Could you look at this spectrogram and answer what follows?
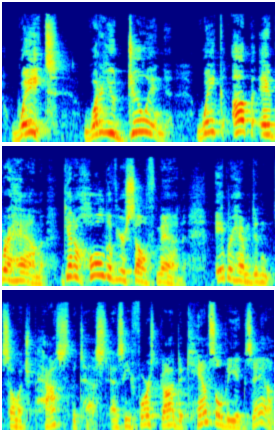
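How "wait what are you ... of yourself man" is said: high, loud cry in sheer terror. Voicing the angel of the Lord as a father raises the knife, terrified cry. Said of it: "I hear terror".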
